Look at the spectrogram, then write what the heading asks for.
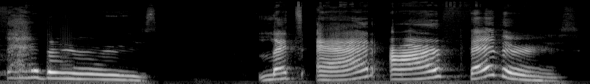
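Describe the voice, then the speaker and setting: A woman preschool teacher leading a children's craft lesson in an animated, sing-song way, asking questions and answering them herself. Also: on the high side, very slow.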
